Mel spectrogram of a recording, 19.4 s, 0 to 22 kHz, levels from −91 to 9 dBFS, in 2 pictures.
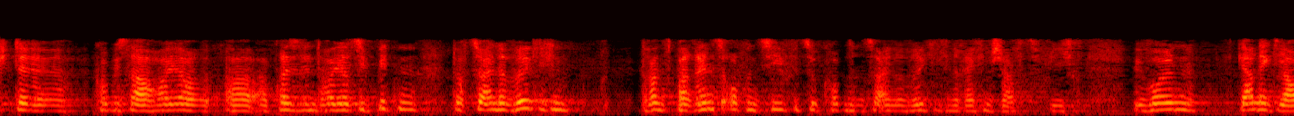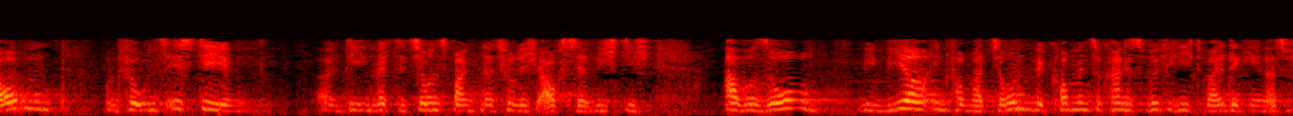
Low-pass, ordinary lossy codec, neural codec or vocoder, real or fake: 5.4 kHz; Opus, 32 kbps; vocoder, 24 kHz, 100 mel bands, Vocos; fake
